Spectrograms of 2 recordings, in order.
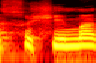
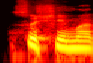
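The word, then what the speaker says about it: Tsushima: जाती है उसको नाम टी साइलेंट है सुसीमा करंट बोलते हैं तो यह दो हो गी इसमें से निकली क्रोसियो करंट या सुशिमा करंट तो ये गर्म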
